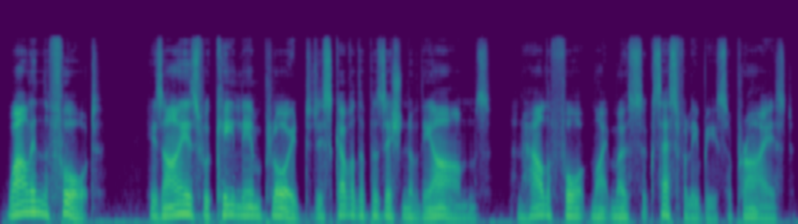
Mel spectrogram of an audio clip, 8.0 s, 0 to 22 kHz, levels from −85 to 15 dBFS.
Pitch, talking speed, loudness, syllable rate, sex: 100 Hz, 190 wpm, -22 LUFS, 5.3 syllables/s, male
